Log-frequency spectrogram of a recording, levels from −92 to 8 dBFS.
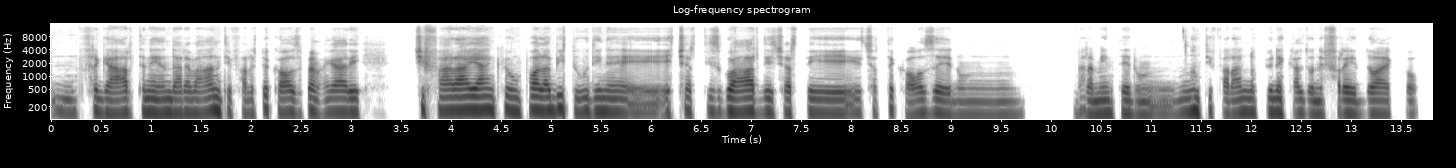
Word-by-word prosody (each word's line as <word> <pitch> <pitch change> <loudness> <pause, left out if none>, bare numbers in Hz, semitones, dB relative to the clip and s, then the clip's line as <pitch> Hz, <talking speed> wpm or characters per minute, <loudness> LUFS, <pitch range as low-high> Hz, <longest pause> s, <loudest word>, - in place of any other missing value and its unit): mhmm, 145 -2 -7
fregartene, 150 0 0
andare 145 0 +1
avanti, 150 +1 +2
far 145 -1 -10
le 140 - -8
tue 180 - -4
cose, 150 -3 -1
poi 165 - +1
magari 150 +1 +1 0.5
ci 175 - -3
farai 165 +1 +5
anche 170 +1 +3
un 160 -3 +2
po' 170 +4 +4
l'abitudine 155 -2 +2 0.4
e - - -7
e 150 - -2
certi 160 0 -7
sguardi, 155 -1 +3
certi 145 0 -2
certe 150 +4 -9
cose 140 +1 -1
non 130 0 -9 0.5
veramente 140 -1 -1
non 65 - -7
non 155 +1 +4
ti 165 - -11
faranno 145 +1 -2
più 155 - -1
né 150 - +3
caldo 145 -1 -5
né 135 0 -1
freddo, 140 +1 0
ecco. 135 -1 -5
150 Hz, 150 wpm, -23 LUFS, 140-155 Hz, 0.5 s, farai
